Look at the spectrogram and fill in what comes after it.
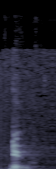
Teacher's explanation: Kids will often stop the airflow, and this is how zoo is turned into do.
